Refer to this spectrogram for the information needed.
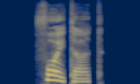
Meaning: causative of folyik: to continue
- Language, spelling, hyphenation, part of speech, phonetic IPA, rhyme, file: Hungarian, folytat, foly‧tat, verb, [ˈfojtɒt], -ɒt, Hu-folytat.ogg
